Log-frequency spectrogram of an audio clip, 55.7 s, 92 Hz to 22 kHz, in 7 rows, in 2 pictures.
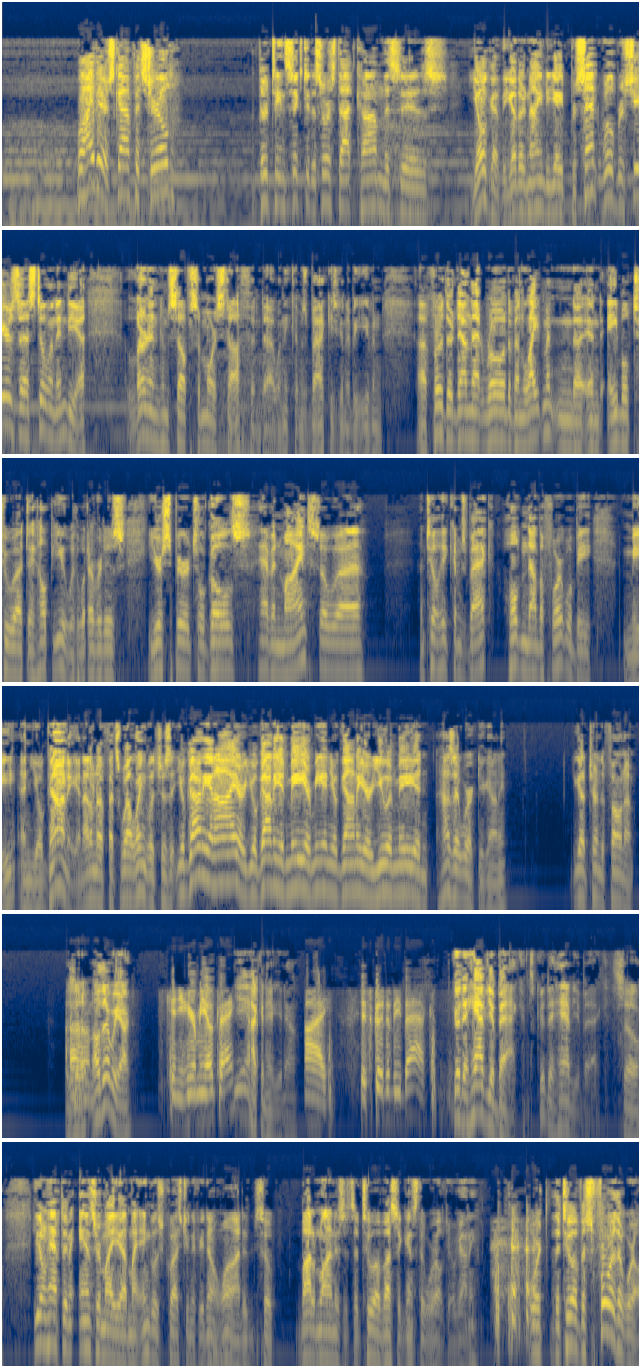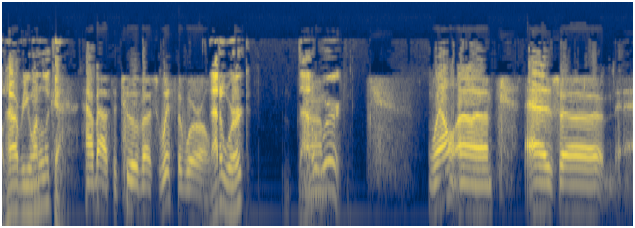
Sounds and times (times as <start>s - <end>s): Speech: 3.2s - 20.5s, 21.2s - 30.2s, 32.6s - 45.8s, 46.4s - 50.9s, 51.5s - 55.6s.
